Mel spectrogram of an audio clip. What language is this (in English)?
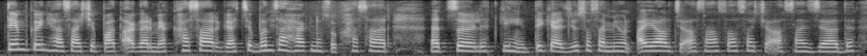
Kashmiri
